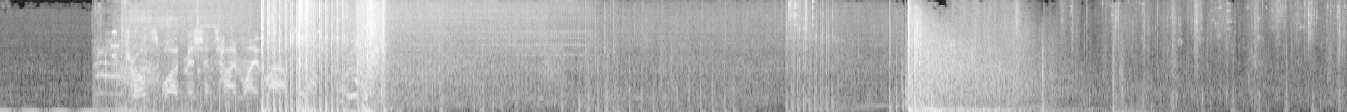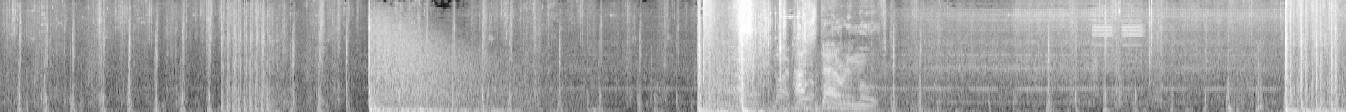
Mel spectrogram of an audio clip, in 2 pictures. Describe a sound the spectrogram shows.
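Loud gunshots boom and echo in bursts.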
